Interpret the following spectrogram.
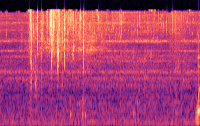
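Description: Water running from a tap into a basin and splashing as hands scoop it to wash the face, with a short run of splashes and drips between about half a second and a second and a half in.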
